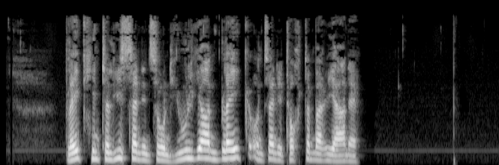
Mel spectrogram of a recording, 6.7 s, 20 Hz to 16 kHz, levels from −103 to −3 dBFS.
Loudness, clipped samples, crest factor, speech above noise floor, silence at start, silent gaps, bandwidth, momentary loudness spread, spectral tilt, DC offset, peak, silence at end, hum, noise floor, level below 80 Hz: -21 LUFS; under 0.1%; 20 dB; 57 dB; 0.9 s; none; 11.5 kHz; 9 LU; -5.5 dB/octave; under 0.1%; -2 dBFS; 1.9 s; none; -77 dBFS; -72 dBFS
